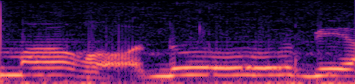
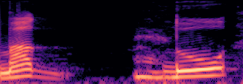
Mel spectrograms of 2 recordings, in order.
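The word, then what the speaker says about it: مغضوب: Jangan magdu, tapi maghdubi. Ghairil maghdubi. Sedikit lagi, bagus. Ikut saya lagi. Ghairil maghdubi.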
